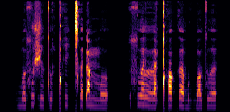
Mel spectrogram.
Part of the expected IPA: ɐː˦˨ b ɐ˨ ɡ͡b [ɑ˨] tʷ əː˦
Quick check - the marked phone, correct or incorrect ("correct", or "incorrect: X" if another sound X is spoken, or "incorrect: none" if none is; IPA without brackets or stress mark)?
incorrect: ɒ˨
